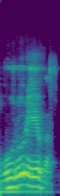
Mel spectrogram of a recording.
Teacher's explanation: Aí o que a regra diz? Que a minha visarga vai se transformar em um repa.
